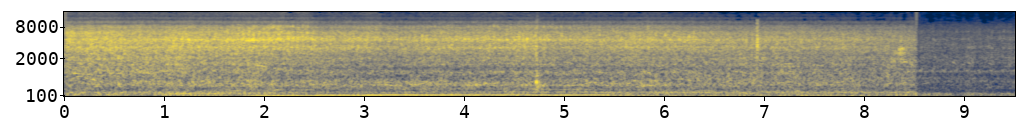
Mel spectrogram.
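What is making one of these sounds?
A truck engine roars and revs hard.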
